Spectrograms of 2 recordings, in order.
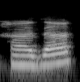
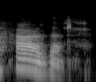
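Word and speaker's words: هذا: Apa itu kata hadza? Mungkin ha di sini nggak kelihatan panjang, ya. Ya. Dia sebenarnya dibacanya panjang, 2 harokat.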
